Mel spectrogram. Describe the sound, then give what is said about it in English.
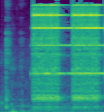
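A telephone rings loudly with a bright, buzzing bell tone, two long bursts separated by a short pause, heard on its own without talking. “Oh my God, a phone call!”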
